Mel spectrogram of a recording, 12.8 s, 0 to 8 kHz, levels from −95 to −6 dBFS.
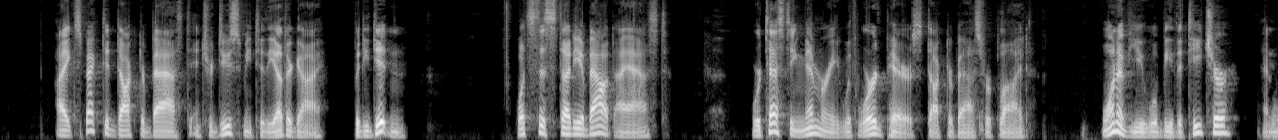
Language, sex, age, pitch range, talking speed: English, male, 40-59, 85-110 Hz, 175 wpm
